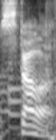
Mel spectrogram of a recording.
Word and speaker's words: STLA: the stla brain platform chrysler pronounces that acronym stella by the way but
